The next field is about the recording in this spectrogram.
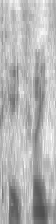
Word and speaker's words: Keighley: Well, this was from the pre-E3 Games Fest show with Jeff Keighley. Keighley. It's a place called Keighley. It's written the same, pronounced Keighley.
